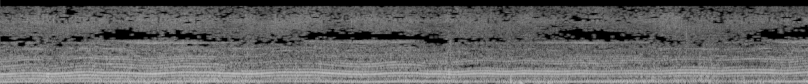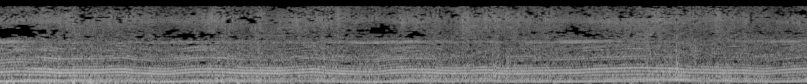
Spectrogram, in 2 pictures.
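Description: Grass swishes as it is cut.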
